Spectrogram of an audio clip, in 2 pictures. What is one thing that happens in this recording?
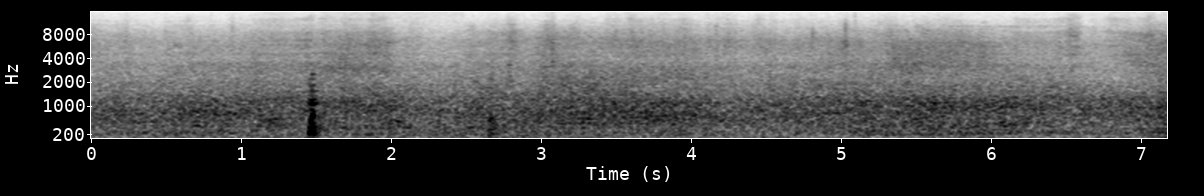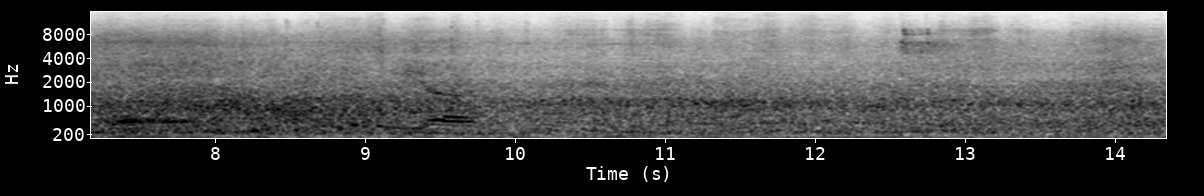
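Traffic hums steadily along a nearby street.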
